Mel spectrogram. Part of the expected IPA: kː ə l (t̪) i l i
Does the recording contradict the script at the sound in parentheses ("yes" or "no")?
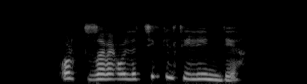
no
